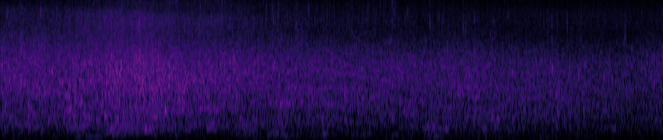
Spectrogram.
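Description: A steady, rushing wash of sea water with a gentle swell early on, waves reaching the shore from time to time, continuous with no voices.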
